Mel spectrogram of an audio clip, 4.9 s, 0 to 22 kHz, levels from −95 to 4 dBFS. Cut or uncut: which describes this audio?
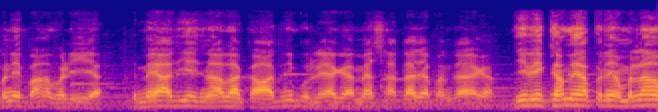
cut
